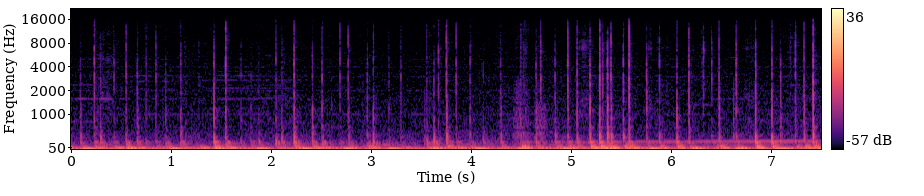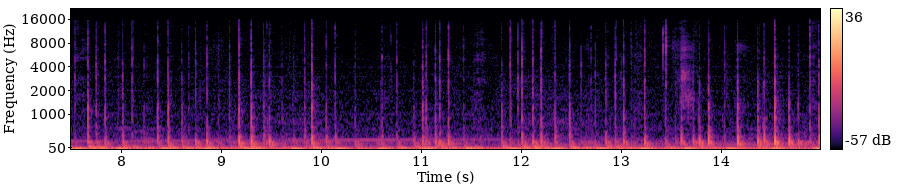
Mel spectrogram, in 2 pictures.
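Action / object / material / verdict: tap / hardcover book with paper dust jacket / paper / none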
